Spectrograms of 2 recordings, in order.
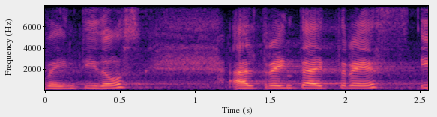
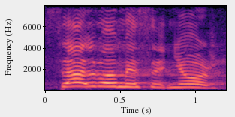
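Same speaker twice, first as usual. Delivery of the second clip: loud, high plea to be saved; cry for help; 5 semitones higher, 5 dB louder, slower than usual. A narrator's reading. Peter sinking in the waves calls to Jesus, loud plea. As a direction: call out much louder as if sinking. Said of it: "gritó".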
